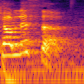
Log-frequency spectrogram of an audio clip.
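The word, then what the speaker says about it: YoLissa: yo lissa yo lisa yo that's how i say it like yo lissa hey yo listen it's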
